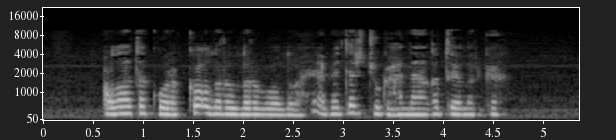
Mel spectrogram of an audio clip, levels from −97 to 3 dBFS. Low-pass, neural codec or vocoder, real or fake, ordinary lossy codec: 9.9 kHz; none; real; MP3, 64 kbps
